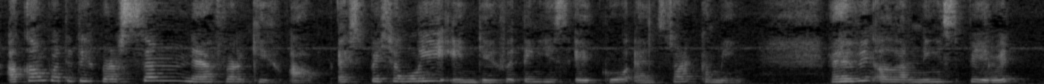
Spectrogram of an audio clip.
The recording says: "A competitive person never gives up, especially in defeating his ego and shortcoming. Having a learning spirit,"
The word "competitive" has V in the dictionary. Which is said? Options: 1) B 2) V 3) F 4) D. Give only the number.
3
